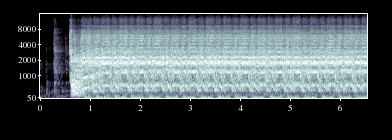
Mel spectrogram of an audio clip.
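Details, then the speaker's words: Toro Z Master commercial mower, Kawasaki FX691V engine with over 2,000 hours: starter cranks at a steady rhythm without catching; crank-no-start, suspected fuel not reaching or being processed by the carburetor. "today there you have it absolutely nothing Kawasaki FX 691v engine again has over 2,000 hours on it"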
